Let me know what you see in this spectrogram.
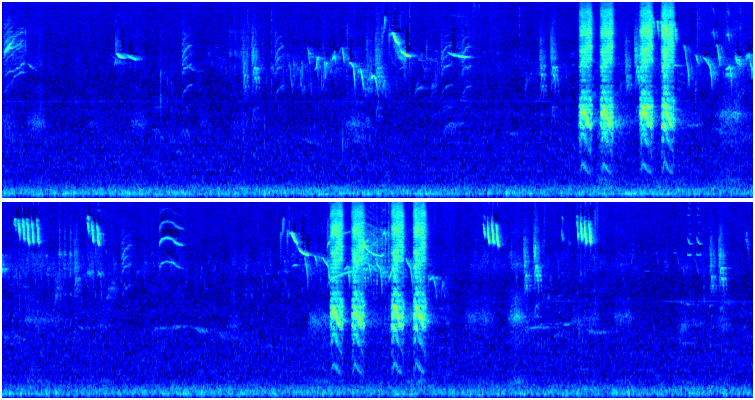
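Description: Birds calling: two bouts of four loud, harsh caw-like calls about ten seconds apart, with smaller birds chirping thinly and high in between.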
